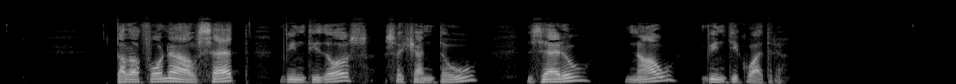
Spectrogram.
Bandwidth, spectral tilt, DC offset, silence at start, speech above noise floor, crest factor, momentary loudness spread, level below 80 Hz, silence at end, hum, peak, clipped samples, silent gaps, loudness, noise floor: 10.5 kHz; -4 dB/octave; under 0.1%; 1.15 s; 64 dB; 24 dB; 17 LU; -60 dBFS; 1.75 s; none; -4 dBFS; under 0.1%; none; -26 LUFS; -90 dBFS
